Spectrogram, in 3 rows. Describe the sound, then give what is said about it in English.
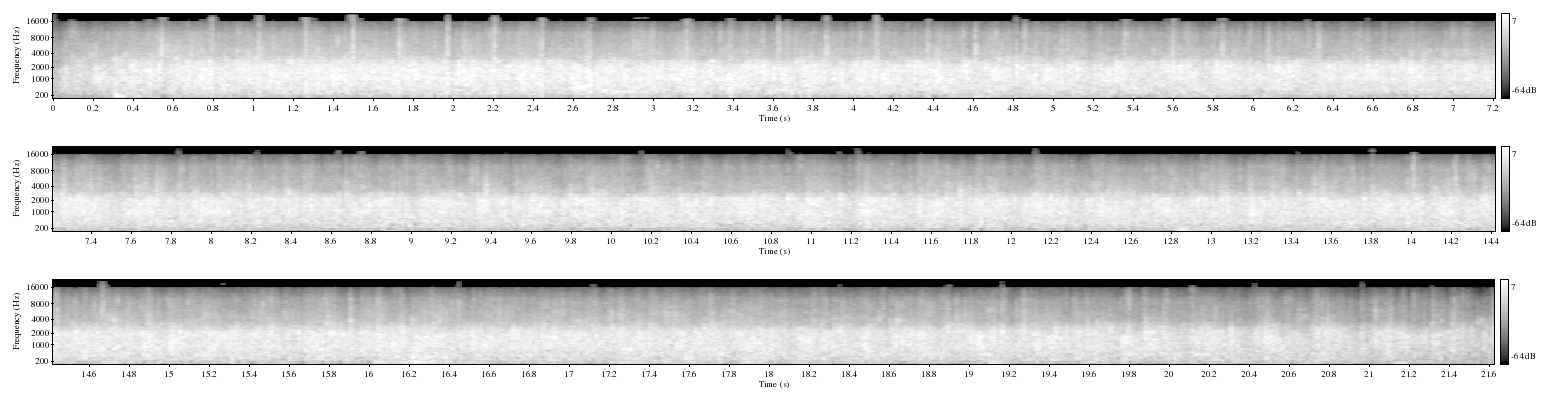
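Loud, steady audience applause greets a distinguished visitor taking the stage at a Stanford event. The dense clapping holds at an even level for the whole stretch, with no speech over it. “So please join me in welcoming to our stage the 2019 Mimi and Peter Haas Distinguished Visitor, Krista Tippett.”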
